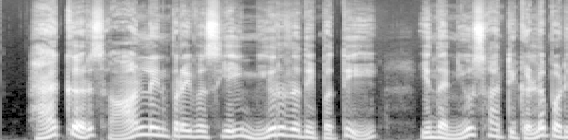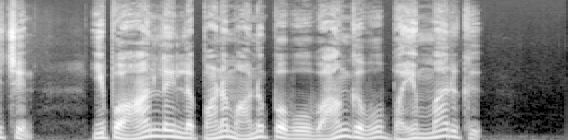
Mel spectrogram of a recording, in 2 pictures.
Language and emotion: Tamil, fearful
